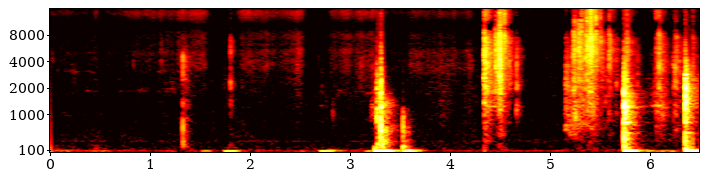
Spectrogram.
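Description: Wooden rolling pin knocking on the worktop and baking tray as yeast dough wrapped around it is lifted and unrolled, with parchment paper rustling under the dough. Two knocks come about halfway through and two more near the end, over a low steady hum.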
